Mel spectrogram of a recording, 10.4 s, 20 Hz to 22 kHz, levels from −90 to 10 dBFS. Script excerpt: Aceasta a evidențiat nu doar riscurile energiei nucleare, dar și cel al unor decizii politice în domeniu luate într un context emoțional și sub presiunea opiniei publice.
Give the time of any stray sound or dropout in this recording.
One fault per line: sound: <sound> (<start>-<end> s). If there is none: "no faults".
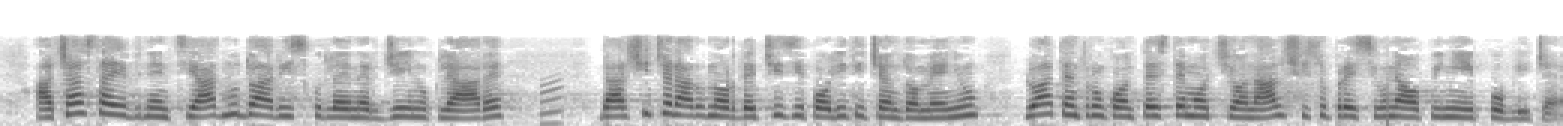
sound: chirp (3.6-3.8 s)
